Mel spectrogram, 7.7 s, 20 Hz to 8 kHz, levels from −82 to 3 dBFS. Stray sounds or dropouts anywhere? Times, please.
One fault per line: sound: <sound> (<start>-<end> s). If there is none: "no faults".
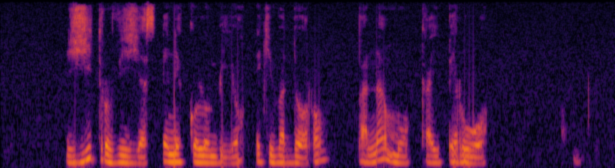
no faults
